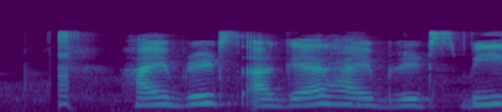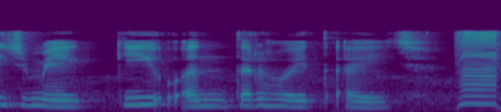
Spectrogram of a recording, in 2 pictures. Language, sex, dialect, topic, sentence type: Maithili, female, Southern/Standard, agriculture, question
